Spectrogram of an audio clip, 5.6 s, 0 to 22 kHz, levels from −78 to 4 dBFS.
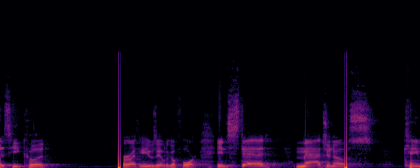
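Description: A calculation in the processing chain produced infinite or invalid numbers, pinning the output at full scale for 20 ms blocks at 1.58 to 1.60 s and 4.60 to 4.62 s. These invalid numbers at full scale each land as a single very loud bang cutting through the sound.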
